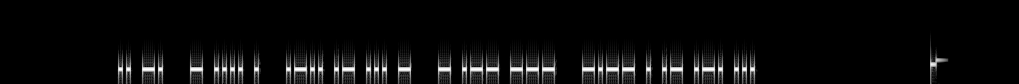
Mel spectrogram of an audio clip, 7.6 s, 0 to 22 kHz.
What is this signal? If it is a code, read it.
Morse code, heard as a keyed tone, about 40 wpm, 700 Hz. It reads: IN THE LAST TWO YEARS
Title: Sets of 5 Words 40wpm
